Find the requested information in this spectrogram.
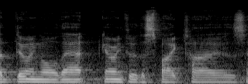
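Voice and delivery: ordinary delivery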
